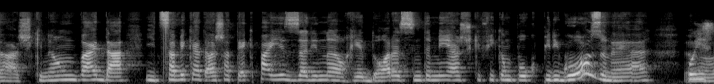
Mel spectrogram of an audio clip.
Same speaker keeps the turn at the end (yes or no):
no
